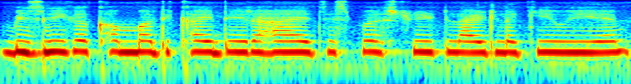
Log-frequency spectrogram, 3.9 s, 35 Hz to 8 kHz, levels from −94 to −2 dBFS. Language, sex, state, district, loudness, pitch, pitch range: Hindi, female, Bihar, Purnia, -13 LUFS, 280 Hz, 275-280 Hz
